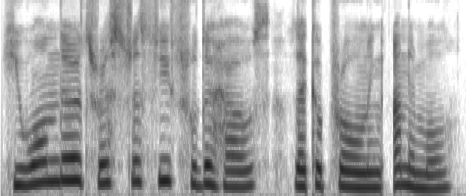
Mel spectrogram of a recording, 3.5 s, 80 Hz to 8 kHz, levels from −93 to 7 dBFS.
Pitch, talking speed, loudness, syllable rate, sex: 260 Hz, 170 wpm, -16 LUFS, 5.8 syllables/s, female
